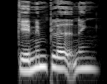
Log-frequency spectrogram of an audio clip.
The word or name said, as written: gennembladning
